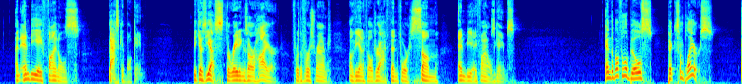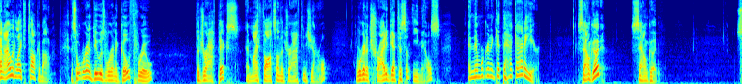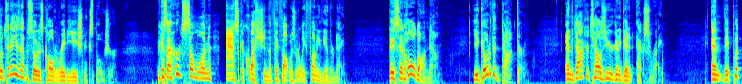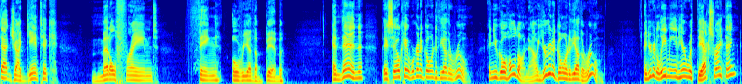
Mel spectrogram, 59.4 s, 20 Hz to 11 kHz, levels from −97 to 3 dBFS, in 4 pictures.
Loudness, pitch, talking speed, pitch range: -24 LUFS, 140 Hz, 185 wpm, 120-195 Hz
